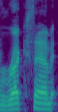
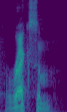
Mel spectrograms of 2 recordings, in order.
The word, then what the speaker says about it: Wrexham: What we learned, owner of Wrexham FC, Ryan Reynolds, will be awarded the Order of BC. Is he BC's most known actor? – Right now? – And I should clarify and correct myself. Wrexham.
